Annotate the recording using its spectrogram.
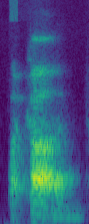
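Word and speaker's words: פָּקַד: No, I just assume that the final vowel is stressed because the final syllables by default stressed, right? So I don't need an accent mark here. Pakad.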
